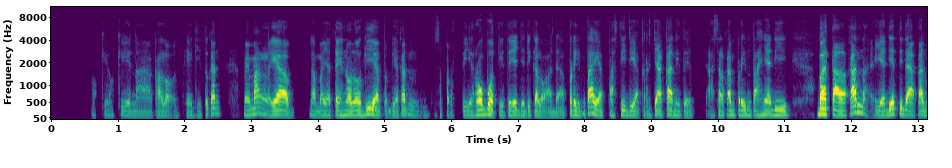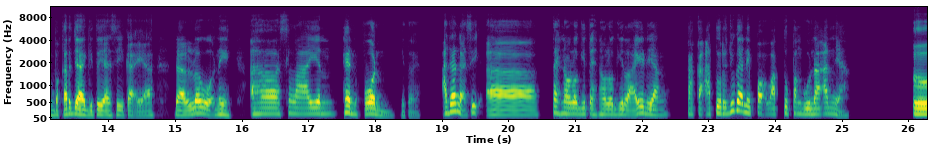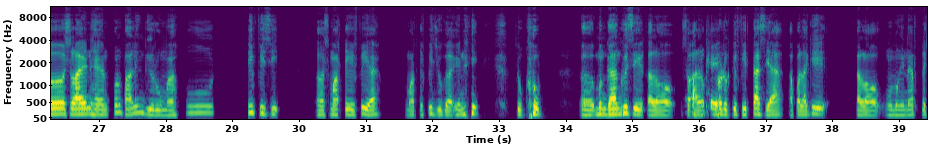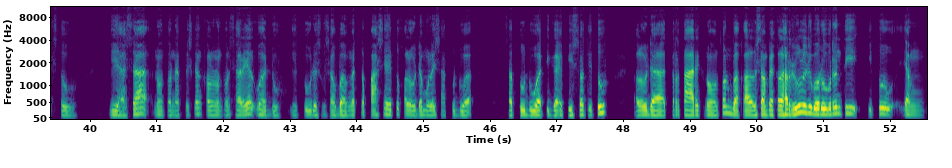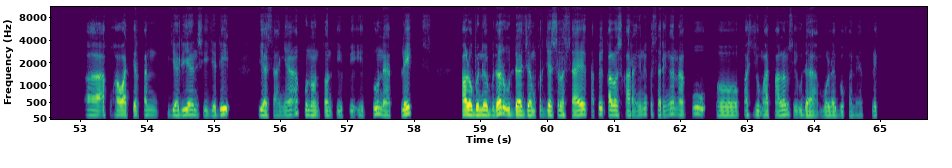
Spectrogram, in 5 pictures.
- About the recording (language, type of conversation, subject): Indonesian, podcast, Apa saja trik sederhana untuk mengatur waktu penggunaan teknologi?
- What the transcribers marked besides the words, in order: "lalu" said as "dalu"; in English: "smart TV"; in English: "smart TV"; laughing while speaking: "ini cukup"; laughing while speaking: "Oke"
